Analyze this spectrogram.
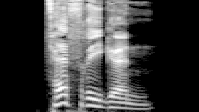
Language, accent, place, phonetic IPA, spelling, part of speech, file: German, Germany, Berlin, [ˈp͡fɛfʁɪɡn̩], pfeffrigen, adjective, De-pfeffrigen.ogg
- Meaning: inflection of pfeffrig: 1. strong genitive masculine/neuter singular 2. weak/mixed genitive/dative all-gender singular 3. strong/weak/mixed accusative masculine singular 4. strong dative plural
